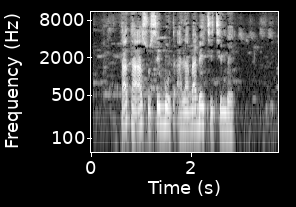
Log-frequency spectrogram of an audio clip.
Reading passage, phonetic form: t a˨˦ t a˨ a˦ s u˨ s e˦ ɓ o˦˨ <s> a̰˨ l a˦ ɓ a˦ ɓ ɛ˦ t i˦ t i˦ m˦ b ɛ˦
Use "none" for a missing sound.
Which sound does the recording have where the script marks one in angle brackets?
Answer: t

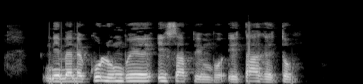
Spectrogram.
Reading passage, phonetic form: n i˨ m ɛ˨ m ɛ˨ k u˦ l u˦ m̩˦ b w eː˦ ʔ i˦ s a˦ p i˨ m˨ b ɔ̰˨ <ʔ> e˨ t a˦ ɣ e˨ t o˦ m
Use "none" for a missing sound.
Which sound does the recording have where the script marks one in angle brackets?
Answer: ʔ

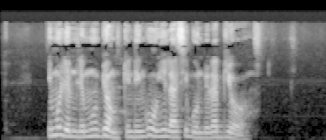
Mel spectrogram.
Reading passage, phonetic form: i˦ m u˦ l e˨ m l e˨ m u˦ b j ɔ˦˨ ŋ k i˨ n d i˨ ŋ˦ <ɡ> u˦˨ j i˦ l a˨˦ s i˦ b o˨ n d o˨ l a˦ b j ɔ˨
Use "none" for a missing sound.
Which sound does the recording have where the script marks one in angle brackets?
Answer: ɡ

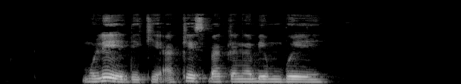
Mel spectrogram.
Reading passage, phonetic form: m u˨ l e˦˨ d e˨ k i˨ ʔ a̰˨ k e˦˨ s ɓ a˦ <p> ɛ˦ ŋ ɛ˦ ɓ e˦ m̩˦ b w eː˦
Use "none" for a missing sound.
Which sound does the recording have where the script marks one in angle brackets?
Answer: k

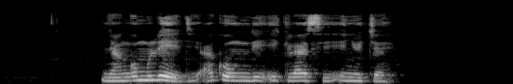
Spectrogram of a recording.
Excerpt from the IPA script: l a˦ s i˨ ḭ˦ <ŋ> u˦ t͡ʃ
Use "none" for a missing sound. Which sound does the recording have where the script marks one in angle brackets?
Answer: ɲ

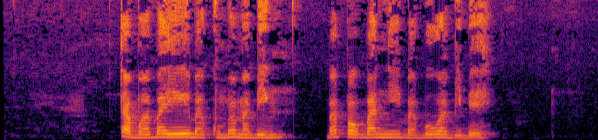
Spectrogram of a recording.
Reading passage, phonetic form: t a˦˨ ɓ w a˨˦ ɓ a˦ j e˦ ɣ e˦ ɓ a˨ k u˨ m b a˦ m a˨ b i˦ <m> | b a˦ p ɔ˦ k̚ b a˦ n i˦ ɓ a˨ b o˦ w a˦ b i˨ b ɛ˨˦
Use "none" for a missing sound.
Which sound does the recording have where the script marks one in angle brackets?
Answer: ŋ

